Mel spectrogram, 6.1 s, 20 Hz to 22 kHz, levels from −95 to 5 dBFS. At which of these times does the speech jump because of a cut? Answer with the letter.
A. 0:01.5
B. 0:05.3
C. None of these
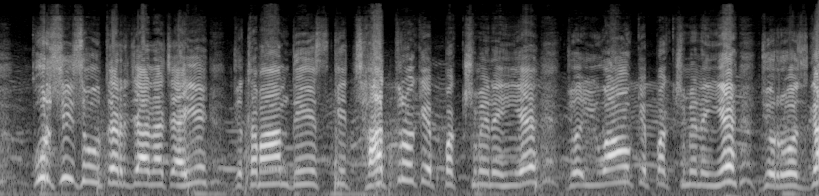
C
